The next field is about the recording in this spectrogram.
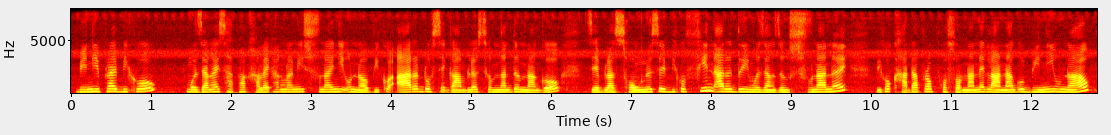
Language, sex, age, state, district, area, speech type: Bodo, female, 30-45, Assam, Chirang, rural, spontaneous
